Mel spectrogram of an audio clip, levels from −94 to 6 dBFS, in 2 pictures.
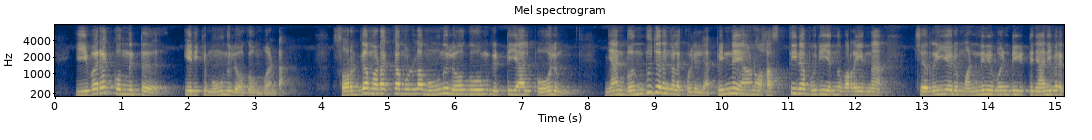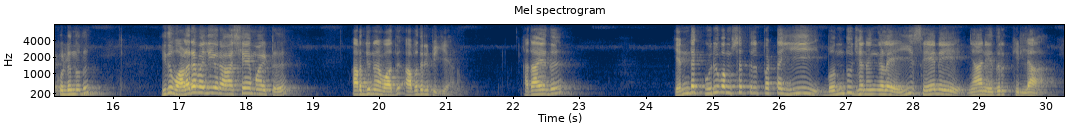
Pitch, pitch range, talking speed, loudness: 165 Hz, 150-195 Hz, 75 wpm, -21 LUFS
